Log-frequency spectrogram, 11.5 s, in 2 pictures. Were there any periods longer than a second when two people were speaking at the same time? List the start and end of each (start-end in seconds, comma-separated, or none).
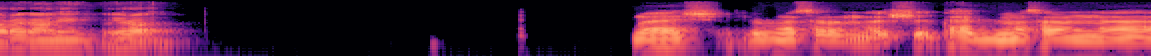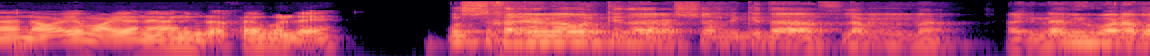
none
